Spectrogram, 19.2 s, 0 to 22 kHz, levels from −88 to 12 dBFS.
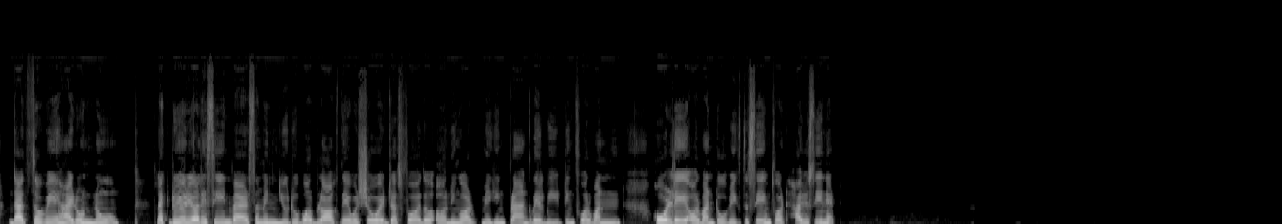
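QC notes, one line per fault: No technical faults turn up in the speech, and the level eases down in a smooth editorial fade-out that begins around 14 s and ends at 19.2 s without any click or hard edge.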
